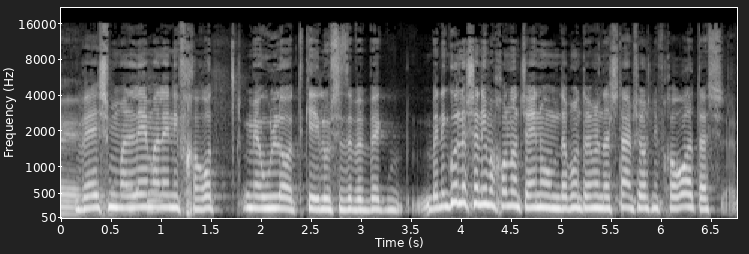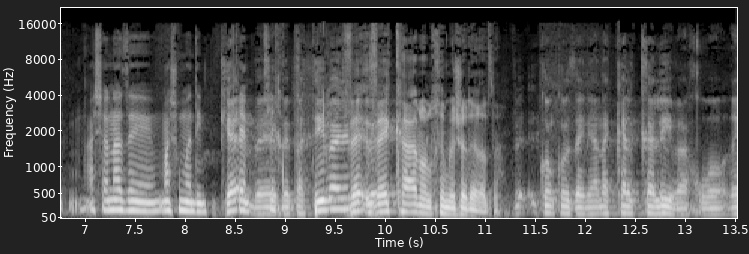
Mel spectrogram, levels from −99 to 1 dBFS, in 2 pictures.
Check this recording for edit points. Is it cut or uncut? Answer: cut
